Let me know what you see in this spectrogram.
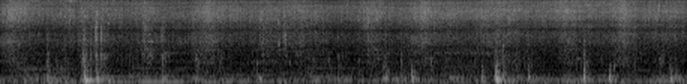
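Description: Boiled chicken and onions sizzling in a hot pot as they are stirred, with occasional short knocks of the stirring utensil against the pot.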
